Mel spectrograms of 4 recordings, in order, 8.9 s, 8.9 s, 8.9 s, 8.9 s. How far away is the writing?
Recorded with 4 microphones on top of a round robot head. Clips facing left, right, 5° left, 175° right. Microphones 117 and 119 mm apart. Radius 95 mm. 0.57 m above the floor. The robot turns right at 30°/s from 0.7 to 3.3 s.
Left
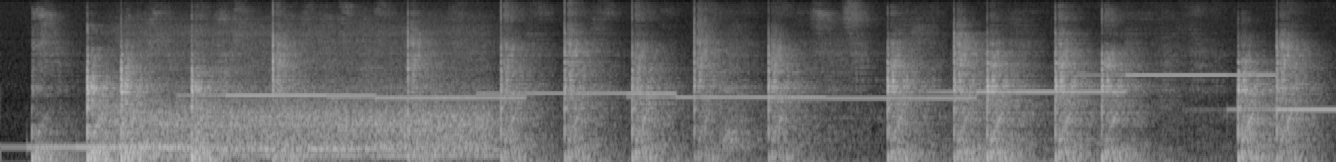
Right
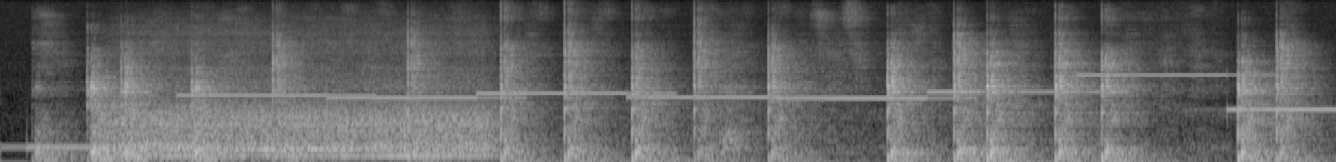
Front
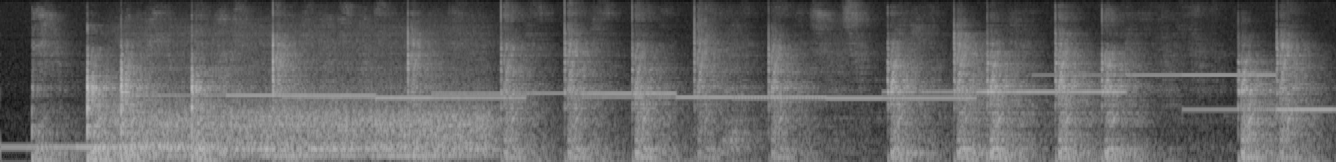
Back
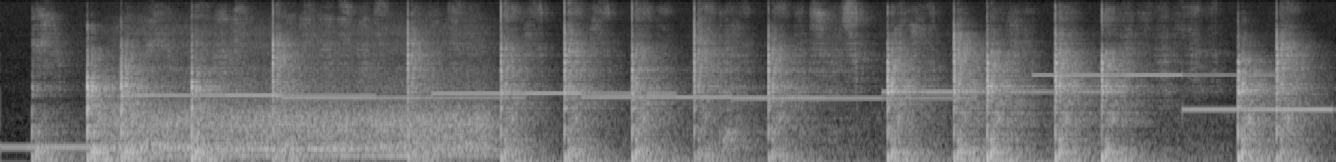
About 3 m.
